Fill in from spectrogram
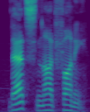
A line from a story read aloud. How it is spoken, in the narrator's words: I said dryly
